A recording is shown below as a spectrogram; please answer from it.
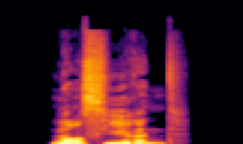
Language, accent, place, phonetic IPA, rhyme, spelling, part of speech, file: German, Germany, Berlin, [lɑ̃ˈsiːʁənt], -iːʁənt, lancierend, verb, De-lancierend.ogg
- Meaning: present participle of lancieren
